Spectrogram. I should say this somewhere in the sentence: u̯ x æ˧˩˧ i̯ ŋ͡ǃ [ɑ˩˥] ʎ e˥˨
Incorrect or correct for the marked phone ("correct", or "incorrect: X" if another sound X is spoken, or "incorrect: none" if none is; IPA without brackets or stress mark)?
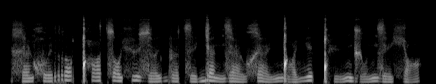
incorrect: ɑ˩˧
